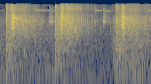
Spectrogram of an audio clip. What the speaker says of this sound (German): Der schießt einfach weiter.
